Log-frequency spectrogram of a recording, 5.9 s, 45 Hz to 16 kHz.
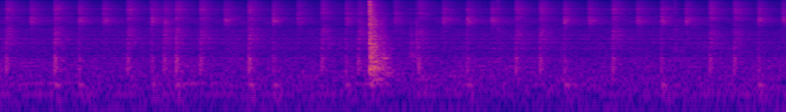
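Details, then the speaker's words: Sony Rhythm Capsule CF-900s/CF-9000 rhythm section: a steady, quick ticking drum pattern plays but very faint and thin even at full volume; owner suspects the switches, potentiometers and leaf switches need cleaning. "it does all work is just very faint so i'm pretty sure it just needs all the switches and potentiometers and the leaf switches for these here to be cleaned up to give it a better sound"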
